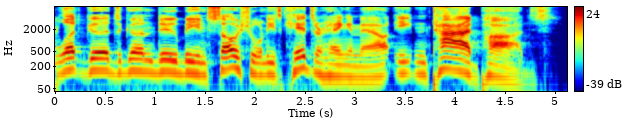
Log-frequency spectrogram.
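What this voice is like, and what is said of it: Southern accent. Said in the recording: “you threw the Southern accent in there”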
